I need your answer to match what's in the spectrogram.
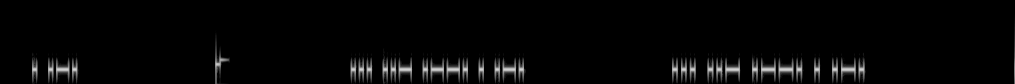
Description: Morse code, heard as a keyed tone, about 28 wpm, 700 Hz. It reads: ER SUPER SUPER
